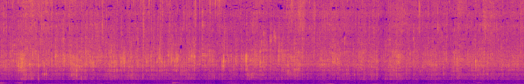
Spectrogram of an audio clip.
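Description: Chicken wings and onion sizzling in hot oil in an enamelled cast-iron pot while being stirred with wooden chopsticks, with occasional light clicks of the chopsticks against the pot.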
